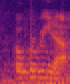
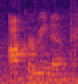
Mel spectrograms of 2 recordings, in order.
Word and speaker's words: ocarina: He called it ocarina, which I believe in Italian is pronounced ocarina, but if any of you speak Italian, you can correct me on this.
